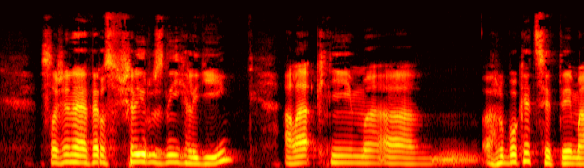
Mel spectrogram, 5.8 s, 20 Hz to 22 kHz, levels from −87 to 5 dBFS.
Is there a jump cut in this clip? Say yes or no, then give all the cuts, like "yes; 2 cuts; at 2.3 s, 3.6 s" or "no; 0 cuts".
yes; 3 cuts; at 1.0 s, 3.1 s, 4.8 s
